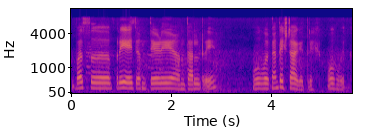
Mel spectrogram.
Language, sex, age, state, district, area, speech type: Kannada, female, 30-45, Karnataka, Dharwad, rural, spontaneous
